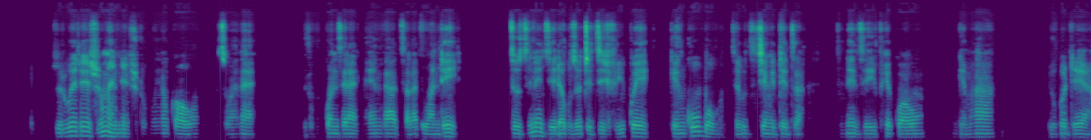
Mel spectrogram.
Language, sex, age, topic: Ndau, male, 25-35, health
